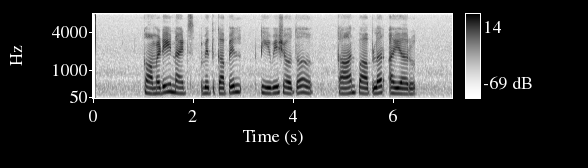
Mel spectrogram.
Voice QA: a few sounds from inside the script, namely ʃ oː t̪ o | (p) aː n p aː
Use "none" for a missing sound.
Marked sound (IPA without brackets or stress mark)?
k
